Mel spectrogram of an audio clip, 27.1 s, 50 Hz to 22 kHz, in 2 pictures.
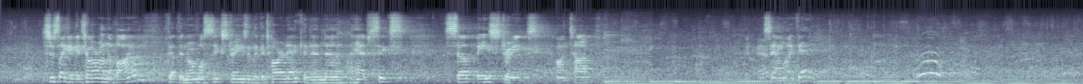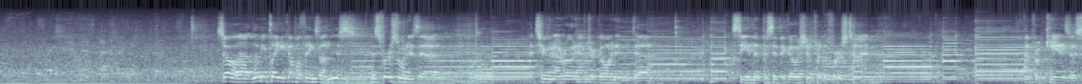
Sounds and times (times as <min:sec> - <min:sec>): Speech: 0:00.0 - 0:07.6, 0:09.2 - 0:19.2, 0:20.2 - 0:21.8, 0:22.6 - 0:24.6, 0:26.3 - 0:27.0
Guitar: 0:07.2 - 0:27.0.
